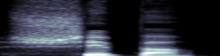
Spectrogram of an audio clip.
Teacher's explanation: Mais dans la rue, la bouche cherche le chemin le plus court. Le ne disparaît, le je fusionne avec le c'est, et pam, ça devient un expéditif « je sais pas ». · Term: économie de langage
